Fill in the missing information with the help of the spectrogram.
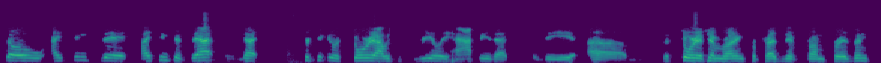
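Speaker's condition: No condition

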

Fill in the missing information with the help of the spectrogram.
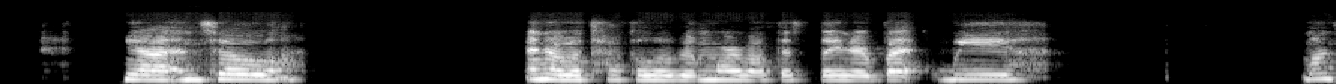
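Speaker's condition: ALS, limb onset; seeing speech language pathologist at clinic

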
